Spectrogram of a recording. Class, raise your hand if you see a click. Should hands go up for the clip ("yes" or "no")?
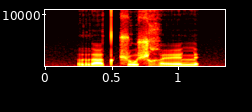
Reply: no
